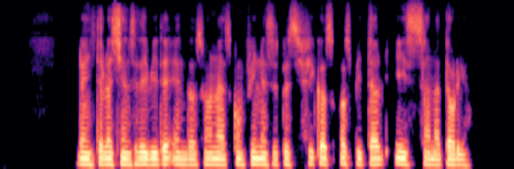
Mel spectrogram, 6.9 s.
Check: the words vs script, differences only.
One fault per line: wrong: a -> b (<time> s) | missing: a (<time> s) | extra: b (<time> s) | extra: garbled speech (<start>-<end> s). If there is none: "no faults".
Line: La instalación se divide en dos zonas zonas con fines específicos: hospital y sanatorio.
missing: zonas (3.1 s)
